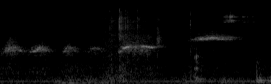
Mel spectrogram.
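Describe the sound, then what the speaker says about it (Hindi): A few short, shrill whistles ring out near a busy wholesale clothing stall in Delhi, rising over steady background hum and murmur. "सीटी बजा दो"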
